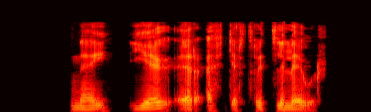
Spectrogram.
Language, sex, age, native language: Icelandic, male, 30-39, Icelandic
